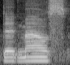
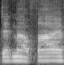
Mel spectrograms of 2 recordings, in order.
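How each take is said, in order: First: The name ends with the word mouse. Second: The name ends with the word five. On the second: "Is it Deadmau five"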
